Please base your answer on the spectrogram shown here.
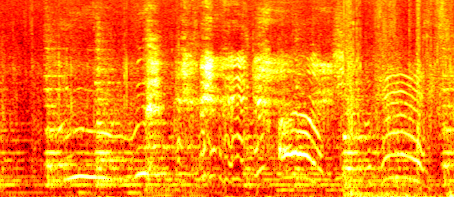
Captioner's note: laughing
